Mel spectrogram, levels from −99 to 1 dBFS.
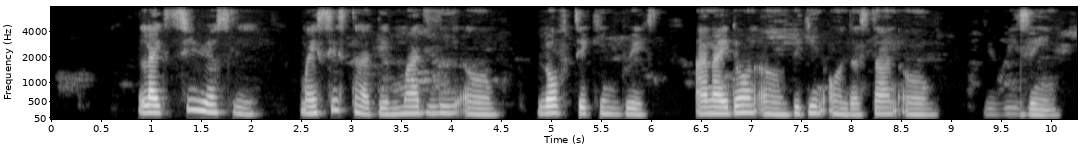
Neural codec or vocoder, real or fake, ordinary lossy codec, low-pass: none; real; none; 7.2 kHz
